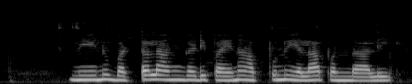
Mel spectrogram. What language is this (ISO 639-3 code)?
tel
